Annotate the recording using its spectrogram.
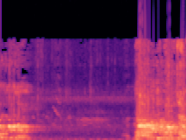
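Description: A man speaking loudly in Tamil into a handheld microphone, his voice carried over a loudspeaker, with a pause of about a second in the middle.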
